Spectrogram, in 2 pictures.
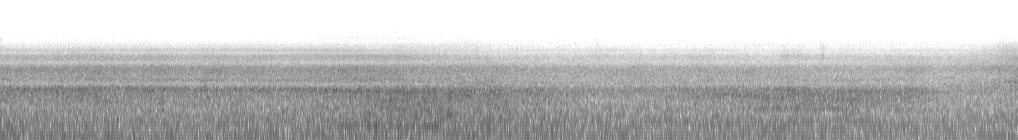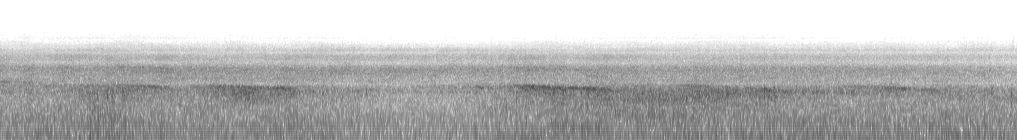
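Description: Steady outdoor rumble of wind and road traffic, with several louder swells that rise and fall in the second half.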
